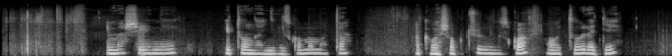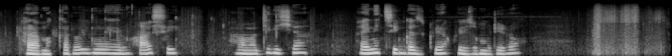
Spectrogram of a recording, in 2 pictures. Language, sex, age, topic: Kinyarwanda, female, 18-24, finance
